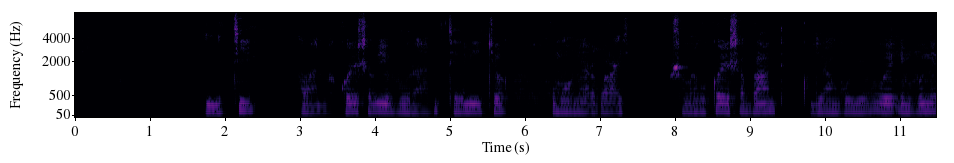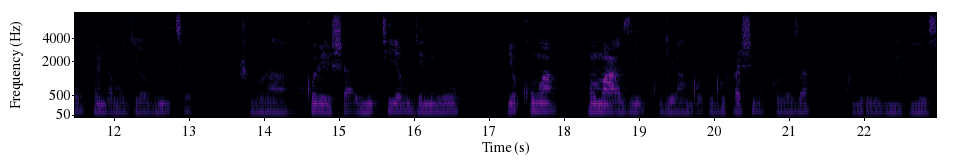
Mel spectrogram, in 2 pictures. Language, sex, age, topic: Kinyarwanda, male, 18-24, health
